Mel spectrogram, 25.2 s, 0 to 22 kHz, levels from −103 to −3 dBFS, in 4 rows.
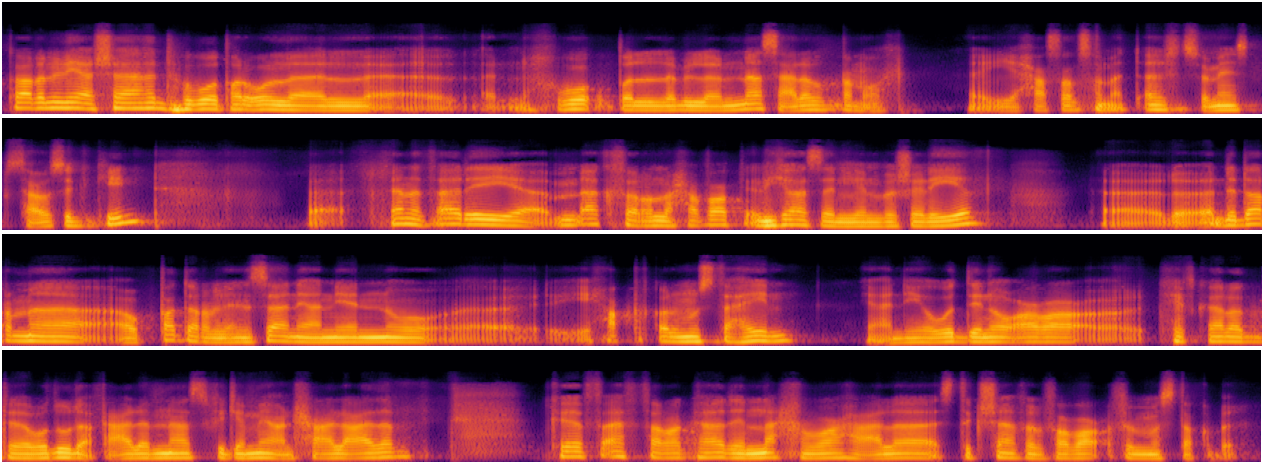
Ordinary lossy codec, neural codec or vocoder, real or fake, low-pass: none; codec, 24 kHz, 0.9 kbps, WavTokenizer, large speech release; fake; 10.8 kHz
